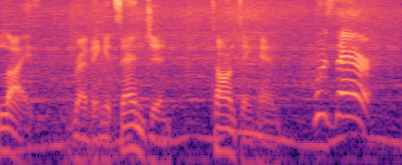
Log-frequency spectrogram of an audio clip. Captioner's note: revving its engine, taunting him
